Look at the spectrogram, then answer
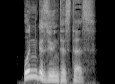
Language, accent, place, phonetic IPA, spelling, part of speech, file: German, Germany, Berlin, [ˈʊnɡəˌzyːntəstəs], ungesühntestes, adjective, De-ungesühntestes.ogg
- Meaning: strong/mixed nominative/accusative neuter singular superlative degree of ungesühnt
